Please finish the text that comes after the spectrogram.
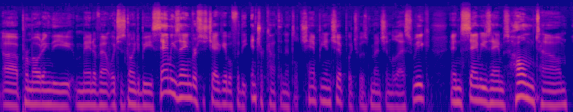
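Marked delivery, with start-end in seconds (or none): none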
